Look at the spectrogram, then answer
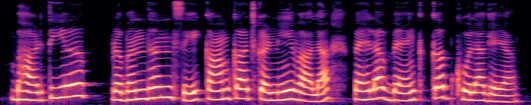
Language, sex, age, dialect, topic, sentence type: Hindi, female, 25-30, Hindustani Malvi Khadi Boli, banking, question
